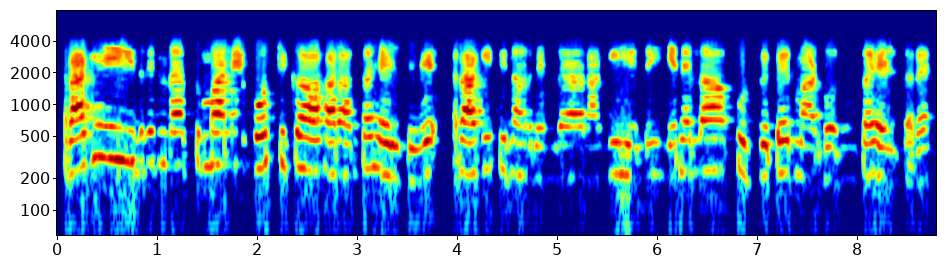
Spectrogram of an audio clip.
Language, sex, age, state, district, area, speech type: Kannada, female, 30-45, Karnataka, Kolar, rural, conversation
